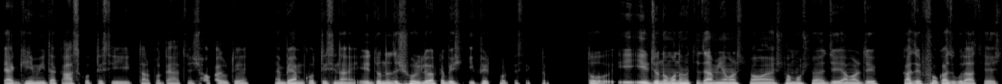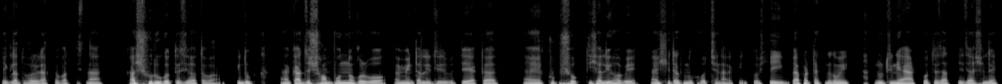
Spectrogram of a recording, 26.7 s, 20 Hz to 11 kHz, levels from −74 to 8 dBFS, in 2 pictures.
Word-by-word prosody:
একঘেয়ামিটা 100 Hz, +1 st, +1 dB
কাজ 85 Hz, +1 st, -1 dB
করতেছি, 95 Hz, -1 st, -6 dB, 0.3 s
তারপর -, -, -6 dB
দেখা -, -, -4 dB
যাচ্ছে -, -, -13 dB, 0.2 s
সকালে 90 Hz, 0 st, -4 dB
উঠে 90 Hz, +2 st, -3 dB, 0.5 s
অ্যা -, -, 0 dB
ব্যায়াম 100 Hz, -2 st, +5 dB
করতেছি 95 Hz, -1 st, -3 dB
না। -, -, +2 dB, 0.3 s
এরজন্য 130 Hz, +1 st, +4 dB
যে -, -, +5 dB
শরীরেও 110 Hz, 0 st, +6 dB
একটা 115 Hz, -, -1 dB
বেশি 105 Hz, 0 st, 0 dB
ইফেক্ট 100 Hz, -1 st, -2 dB
পড়তেছেই -, -, -8 dB
তো। -, -, -8 dB, 0.6 s
তো -, -, +3 dB, 0.5 s
এ -, -, +3 dB, 0.2 s
এর 135 Hz, -, +7 dB
জন্য 140 Hz, +1 st, +7 dB
মনে 140 Hz, +1 st, +6 dB
হচ্ছে 140 Hz, 0 st, +2 dB
যে 135 Hz, -, +4 dB
আমি 130 Hz, +1 st, +3 dB
আমার 130 Hz, +1 st, +4 dB
সয় 95 Hz, -2 st, +1 dB, 0.2 s
সমস্যা 105 Hz, 0 st, 0 dB, 0.2 s
যে 100 Hz, -, +2 dB, 0.2 s
আমার 95 Hz, +1 st, +2 dB
যে 100 Hz, -, +3 dB, 0.5 s
কাজের 100 Hz, 0 st, +3 dB
ফোকাসগুলা 95 Hz, -2 st, +2 dB
আছে 95 Hz, -, -8 dB, 0.2 s
সেগুলা 95 Hz, -1 st, -2 dB
ধরে 90 Hz, 0 st, 0 dB
রাখতে 90 Hz, -, -5 dB
পারতেসি -, -, -9 dB
না। 90 Hz, -, 0 dB, 0.5 s
কাজ 135 Hz, -, +5 dB
শুরু 150 Hz, 0 st, +6 dB
করতেছি 95 Hz, -4 st, +1 dB
হয়তোবা। 80 Hz, -2 st, -3 dB, 0.3 s
কিন্তু 110 Hz, +1 st, +1 dB, 0.4 s
অ্যা -, -, 0 dB
কাজ 100 Hz, -1 st, +5 dB
যে 105 Hz, -, +2 dB
সম্পন্ন 105 Hz, +3 st, +4 dB
করবো 95 Hz, -2 st, +3 dB, 0.3 s
এ -, -, 0 dB
মেন্টালিটির 95 Hz, 0 st, -1 dB
ভিত্তি 100 Hz, 0 st, -4 dB
একটা 100 Hz, -, -2 dB, 0.5 s
অ্যা 100 Hz, -, 0 dB, 0.2 s
খুব -, -, -3 dB, 0.2 s
শক্তিশালী 105 Hz, -1 st, +1 dB
হবে 95 Hz, 0 st, +2 dB, 0.3 s
অ্যা 135 Hz, -, -2 dB
সেটাও 145 Hz, +2 st, +1 dB
কিন্তু 130 Hz, -6 st, 0 dB
হচ্ছে 90 Hz, -, -5 dB
না -, -, -4 dB
আরকি। -, -, -10 dB
তো -, -, -8 dB
সেই 140 Hz, 0 st, +1 dB, 0.2 s
ব্যাপারটা 125 Hz, +3 st, +2 dB
কিন্তু 130 Hz, 0 st, -2 dB
আমি 135 Hz, -1 st, +4 dB, 0.4 s
রুটিনে 120 Hz, +3 st, +2 dB
এড 105 Hz, -2 st, 0 dB
করতে 110 Hz, -1 st, -1 dB
চাচ্ছি 100 Hz, -1 st, -2 dB
যে -, -, +2 dB
আসলে 105 Hz, +4 st, 0 dB
100 Hz, 175 wpm, -22 LUFS, 95-115 Hz, 0.6 s, এর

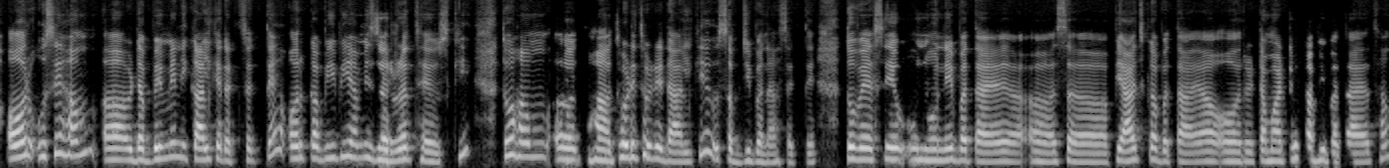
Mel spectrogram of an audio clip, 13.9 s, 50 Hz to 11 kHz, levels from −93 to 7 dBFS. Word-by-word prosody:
और 275 Hz, +3 st, +7 dB
उसे 275 Hz, +6 st, -1 dB
हम 290 Hz, +4 st, +1 dB, 0.2 s
अ, 215 Hz, 0 st, +4 dB
डब्बे 220 Hz, +1 st, +4 dB
में 260 Hz, +3 st, -2 dB
निकाल 225 Hz, -4 st, +2 dB
के 240 Hz, +1 st, +1 dB
रख 195 Hz, -2 st, -4 dB
सकते 210 Hz, +5 st, -7 dB
हैं 375 Hz, -, -3 dB
और 240 Hz, +1 st, +3 dB
कभी 240 Hz, 0 st, +1 dB
भी 275 Hz, +3 st, -3 dB
हमें 255 Hz, -1 st, -1 dB
ज़रूरत 215 Hz, +2 st, +2 dB
है 190 Hz, -2 st, +2 dB
उसकी, 180 Hz, -, -7 dB, 0.3 s
तो 300 Hz, +2 st, +3 dB
हम 270 Hz, -1 st, -1 dB
अ, 220 Hz, -2 st, +1 dB, 0.2 s
हाँ, 205 Hz, -2 st, +4 dB
थोड़े-थोड़े 255 Hz, -3 st, +3 dB
डाल 180 Hz, -2 st, 0 dB
के 365 Hz, -9 st, -1 dB
सब्ज़ी 195 Hz, -3 st, -4 dB
बना 170 Hz, -3 st, -4 dB
सकते 170 Hz, +1 st, -11 dB
हैं, 170 Hz, -, -12 dB, 0.3 s
तो 235 Hz, -, +6 dB
वैसे 220 Hz, +1 st, +3 dB
उन्होंने 215 Hz, 0 st, 0 dB
बताया 185 Hz, -2 st, 0 dB
अ, 180 Hz, -1 st, -3 dB
स 180 Hz, -, -10 dB, 0.5 s
प्याज़ 210 Hz, +1 st, +2 dB
का 225 Hz, -, +1 dB
बताया 185 Hz, 0 st, -2 dB
और 185 Hz, 0 st, -2 dB
टमाटर 195 Hz, +3 st, -1 dB
का -, -, +6 dB
भी 205 Hz, -, -1 dB
बताया 175 Hz, 0 st, -2 dB
था। 235 Hz, +8 st, -10 dB
215 Hz, 190 wpm, -19 LUFS, 185-240 Hz, 0.5 s, और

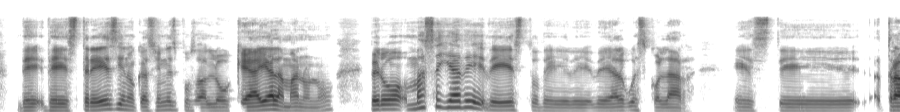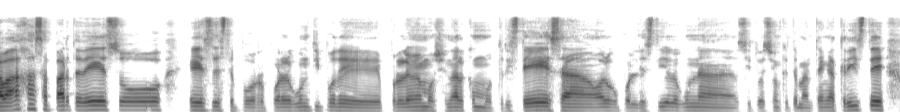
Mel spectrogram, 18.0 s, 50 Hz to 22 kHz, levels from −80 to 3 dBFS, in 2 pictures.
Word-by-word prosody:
de 120 Hz, 0 st, 0 dB
de 120 Hz, 0 st, +4 dB
estrés, 135 Hz, +8 st, +4 dB
y 170 Hz, -, 0 dB
en 145 Hz, -, -4 dB
ocasiones, 135 Hz, +2 st, -4 dB
pues 120 Hz, -3 st, -14 dB
a 115 Hz, 0 st, -1 dB
lo 115 Hz, 0 st, -5 dB
que 125 Hz, -, +8 dB
hay 130 Hz, +4 st, +8 dB
a 155 Hz, -, +10 dB
la 155 Hz, -, +5 dB
mano, 120 Hz, -2 st, -3 dB
¿no? 125 Hz, +8 st, -13 dB, 0.3 s
Pero 160 Hz, +1 st, +2 dB
más 200 Hz, +8 st, +2 dB
allá 220 Hz, -1 st, +4 dB
de 220 Hz, -3 st, 0 dB
de 135 Hz, -1 st, +3 dB
esto, 130 Hz, -2 st, -2 dB
de 115 Hz, -2 st, -8 dB
de 110 Hz, 0 st, -9 dB
de 115 Hz, 0 st, -5 dB
algo 125 Hz, +3 st, -3 dB
escolar, 115 Hz, -2 st, -3 dB, 0.4 s
este, 115 Hz, 0 st, -5 dB, 0.2 s
¿trabajas 155 Hz, +6 st, +6 dB
aparte 140 Hz, -1 st, 0 dB
de 150 Hz, +2 st, +3 dB
eso? 145 Hz, 0 st, -2 dB, 0.2 s
Es, 130 Hz, -1 st, 0 dB
este, 130 Hz, -3 st, -1 dB
¿por 115 Hz, -1 st, -13 dB
por 120 Hz, +2 st, -9 dB
algún 120 Hz, +1 st, -8 dB
tipo 125 Hz, +1 st, -12 dB
de 110 Hz, -3 st, -4 dB
problema 120 Hz, +2 st, -3 dB
emocional? 120 Hz, -1 st, -5 dB
como 115 Hz, -4 st, -12 dB
tristeza 120 Hz, +1 st, +1 dB
o 115 Hz, -, -5 dB
algo 120 Hz, -2 st, -8 dB
por 110 Hz, +1 st, -13 dB
el 110 Hz, -, -18 dB
estilo. 125 Hz, +4 st, -7 dB
Una 115 Hz, -3 st, -8 dB
situación 110 Hz, +2 st, -8 dB
que -, -, -22 dB
te -, -, -14 dB
mantenga 115 Hz, +1 st, -8 dB
triste. 145 Hz, +2 st, +1 dB
120 Hz, 175 wpm, -23 LUFS, 115-135 Hz, 0.4 s, a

